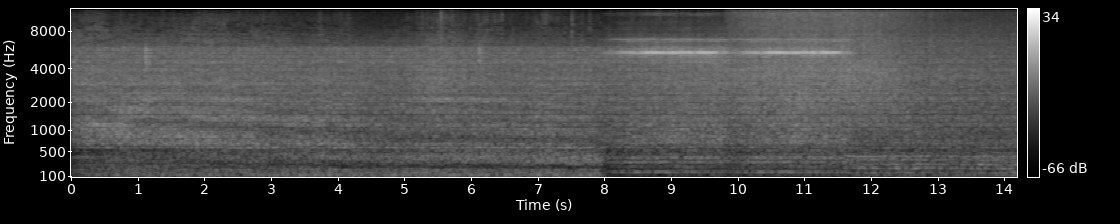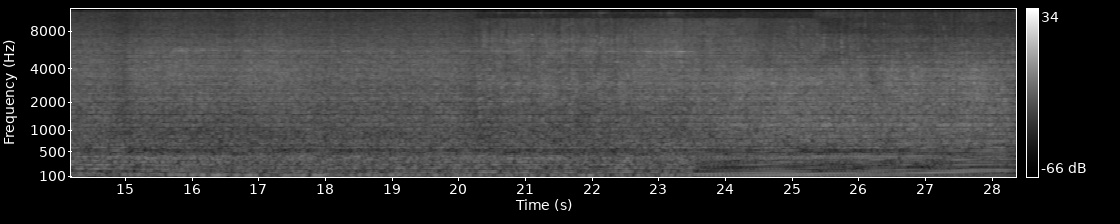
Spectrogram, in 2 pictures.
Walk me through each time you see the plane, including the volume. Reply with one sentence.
The plane can be heard from 0.0 to 28.3 s, at a steady volume.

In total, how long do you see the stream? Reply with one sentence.
You can hear the stream for 28 seconds altogether.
